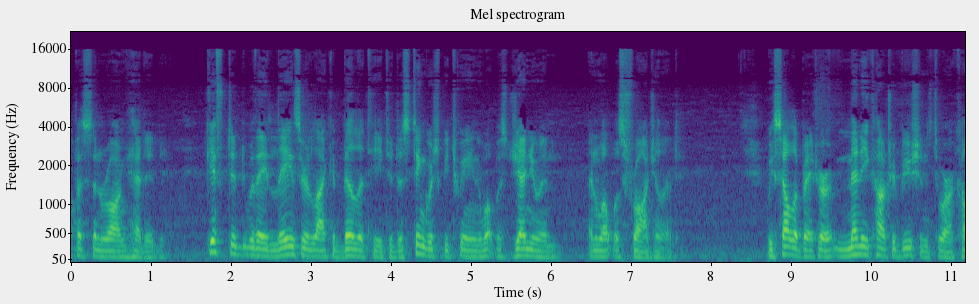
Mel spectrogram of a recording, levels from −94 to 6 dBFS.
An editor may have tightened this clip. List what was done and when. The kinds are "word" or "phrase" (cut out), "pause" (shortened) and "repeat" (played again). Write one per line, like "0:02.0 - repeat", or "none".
none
